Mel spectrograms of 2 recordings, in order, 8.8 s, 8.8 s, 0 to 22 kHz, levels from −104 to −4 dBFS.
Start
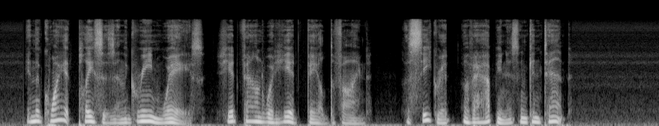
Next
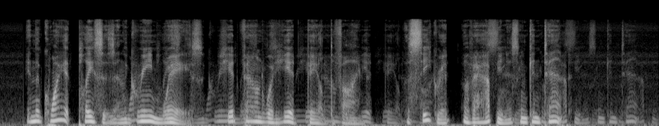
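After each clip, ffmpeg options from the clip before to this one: -af "aecho=1:1:1031|2062:0.133|0.0293,volume=-5.5dB"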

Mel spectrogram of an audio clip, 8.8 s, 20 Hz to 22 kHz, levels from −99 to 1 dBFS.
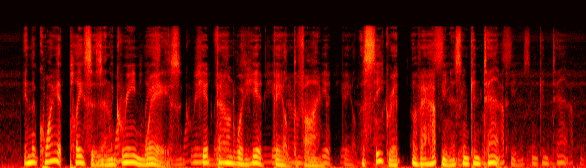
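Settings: -af "acompressor=threshold=-31dB:ratio=5,volume=2.5dB"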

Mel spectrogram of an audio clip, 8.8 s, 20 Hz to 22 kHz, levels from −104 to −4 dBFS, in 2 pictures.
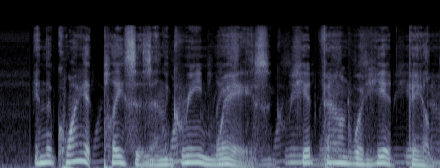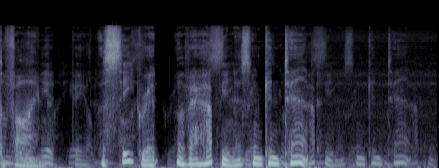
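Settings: -filter_complex "[0:a]asplit=2[a][b];[b]adelay=256.6,volume=-28dB,highshelf=f=4k:g=-5.77[c];[a][c]amix=inputs=2:normalize=0,volume=-2.5dB"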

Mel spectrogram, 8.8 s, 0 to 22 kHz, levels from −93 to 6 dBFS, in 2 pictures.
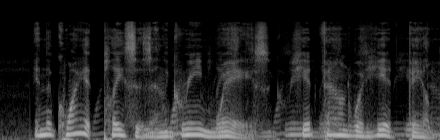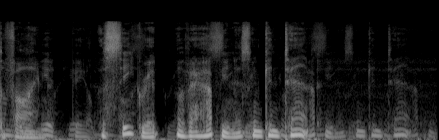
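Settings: -af "equalizer=f=230:w=0.3:g=5.5"

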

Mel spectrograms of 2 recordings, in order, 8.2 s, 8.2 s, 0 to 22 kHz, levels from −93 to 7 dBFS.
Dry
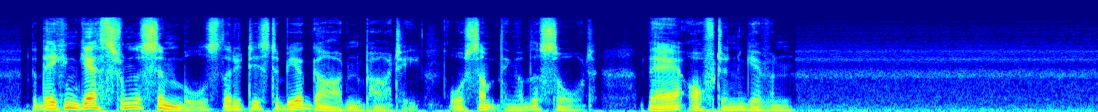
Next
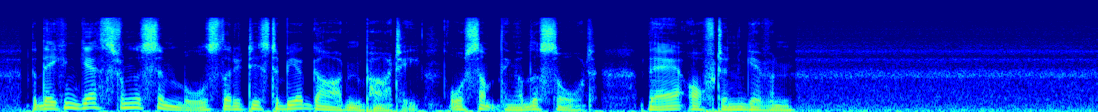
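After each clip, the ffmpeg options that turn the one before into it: -af "equalizer=f=2.7k:w=4.5:g=-10,acompressor=threshold=-30dB:ratio=16,volume=-4dB"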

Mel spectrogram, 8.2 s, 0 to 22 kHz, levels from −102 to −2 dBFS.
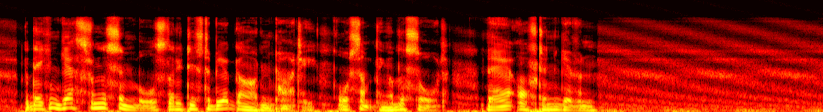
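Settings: -af "afftfilt=real='re*pow(10,16/40*sin(2*PI*(1.1*log(max(b,1)*sr/1024/100)/log(2)-(-1.4)*(pts-256)/sr)))':imag='im*pow(10,16/40*sin(2*PI*(1.1*log(max(b,1)*sr/1024/100)/log(2)-(-1.4)*(pts-256)/sr)))':win_size=1024:overlap=0.75,volume=7dB"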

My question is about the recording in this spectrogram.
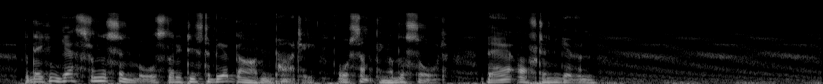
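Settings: -af "aecho=1:1:82:0.0708,volume=-3dB"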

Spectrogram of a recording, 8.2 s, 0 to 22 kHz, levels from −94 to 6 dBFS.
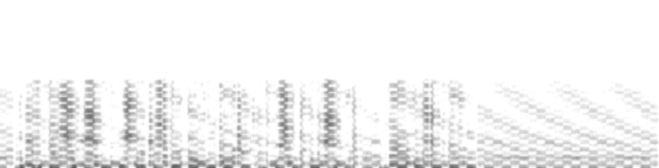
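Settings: -af "afftfilt=real='hypot(re,im)*cos(PI*b)':imag='0':win_size=1024:overlap=0.75,afftfilt=real='re*gt(sin(2*PI*4.6*pts/sr)*(1-2*mod(floor(b*sr/1024/460),2)),0)':imag='im*gt(sin(2*PI*4.6*pts/sr)*(1-2*mod(floor(b*sr/1024/460),2)),0)':win_size=1024:overlap=0.75,volume=1dB"

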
